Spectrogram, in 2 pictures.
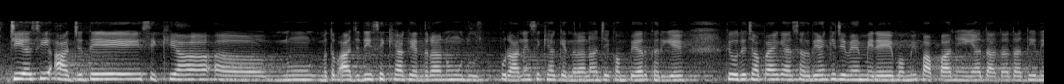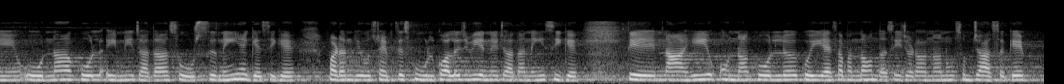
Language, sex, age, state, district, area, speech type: Punjabi, female, 30-45, Punjab, Tarn Taran, urban, spontaneous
